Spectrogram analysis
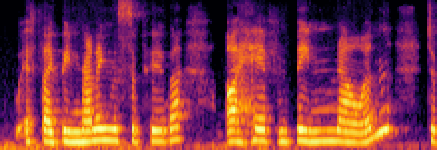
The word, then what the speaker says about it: Superba: It goes through a machine called the Superba, which is and I love it because it's spelled Super Bar, BA, Superbar. So it's called the Superba, but I just like the Superbar.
